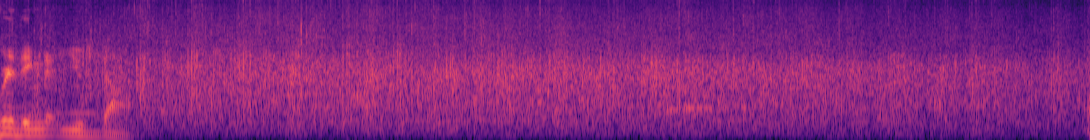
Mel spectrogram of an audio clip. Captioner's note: audience applauding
